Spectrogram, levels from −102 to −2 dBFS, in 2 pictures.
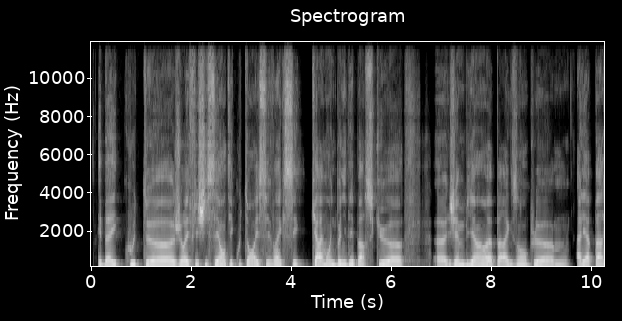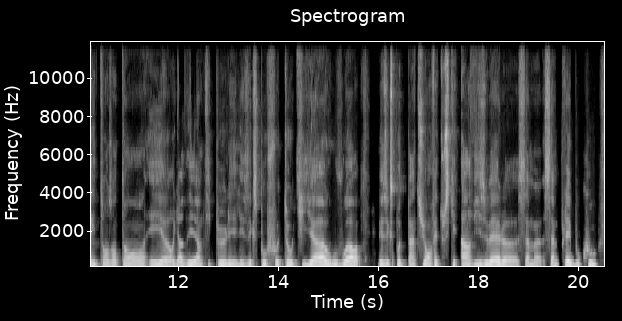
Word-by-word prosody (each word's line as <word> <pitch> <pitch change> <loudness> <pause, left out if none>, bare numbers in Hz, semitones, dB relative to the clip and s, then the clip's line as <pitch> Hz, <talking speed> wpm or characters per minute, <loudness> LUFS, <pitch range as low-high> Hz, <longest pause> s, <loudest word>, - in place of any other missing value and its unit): Et 110 - 0
bah, 105 +1 +2
écoute, 120 +9 -2
heu, 105 -1 +5
je 100 +2 +1
réfléchissais 110 +5 +3
en 115 -4 +2
t'écoutant 105 - -2
et - - +1
c'est 100 -1 -3
vrai 135 - +1
que, 180 - -13
c'est 100 -2 -2 0.2
carrément 115 +1 +3
une 110 -1 +1
bonne 105 +1 +2
idée 145 +9 +2
parce 105 - -1
que, 115 - -3
heu, 100 -3 +3 0.7
heu, 95 +1 0
j'aime 110 +1 +2
bien, 130 +4 +2
heu, - - -3
par 90 - -1
exemple, 115 +5 -1
hem, 95 -2 -1 0.2
aller 95 +1 0
à 100 -1 +2
Paris 105 +4 0
de 125 - -15
temps 100 -6 -5
en 95 0 -3
temps 125 +6 -2
et 95 +2 -1
heu, 90 -1 0
regarder 95 +4 0
un 100 -2 -1
petit 90 +2 -15
peu 105 +5 -1
les 95 -5 -1
les 85 +1 -5
expos 100 +2 -4
photo 105 +2 -2
qu'il 105 -2 -7
y 95 +3 +1
a 120 +5 +5
ou 110 -2 0
voir 115 +3 +3 0.4
les 100 -1 -1
expos 110 +1 -2
de - - -22
peinture. 110 +4 -3
En 105 - -2
fait 115 +2 -2
tout 115 - -15
ce - - 0
qui - - -5
est - - -18
art 115 0 0
visuel, 105 +3 +2
heu, 85 -3 -2
ça 90 +2 -6
me 85 -1 -5
ça 95 - -4
me 90 - -4
plaît 105 +3 +3
beaucoup 105 - -2
105 Hz, 200 wpm, -23 LUFS, 95-115 Hz, 0.7 s, heu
